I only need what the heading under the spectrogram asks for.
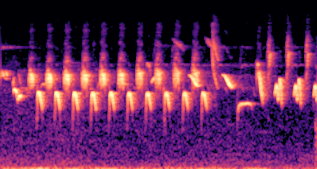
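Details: Common nightingale, which sings by day and night, gives a loud, rapid run of about a dozen clipped, repeated high notes building in strength, then breaks into varied whistles and sharp flourishes.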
